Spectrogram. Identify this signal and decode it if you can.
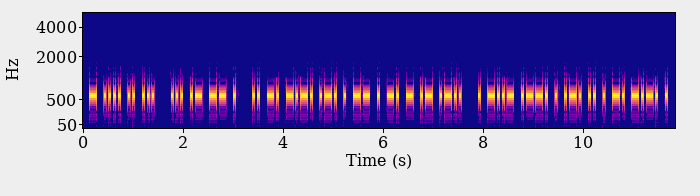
Morse code, heard as a keyed tone, about 25 wpm, 600 Hz. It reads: THIS SAME INCREMENTAL EXPERIENCE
